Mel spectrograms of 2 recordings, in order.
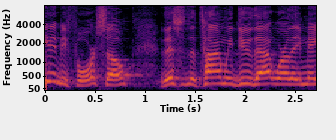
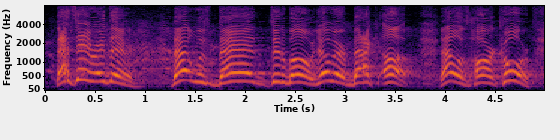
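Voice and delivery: boastful; 4 semitones higher, 5 dB louder, slower than usual. Acted. Bragging about his BMX trick.

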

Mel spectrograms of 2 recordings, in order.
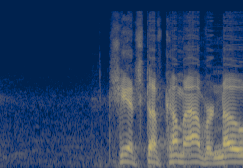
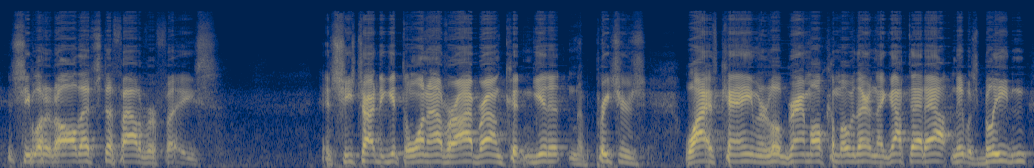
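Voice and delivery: ordinary talk

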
